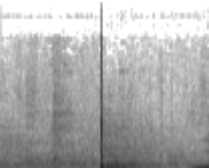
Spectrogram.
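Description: A dart thuds into a board.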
